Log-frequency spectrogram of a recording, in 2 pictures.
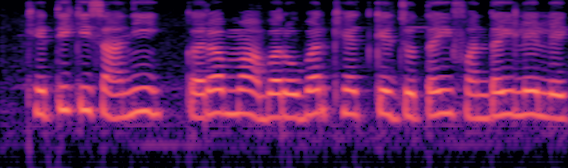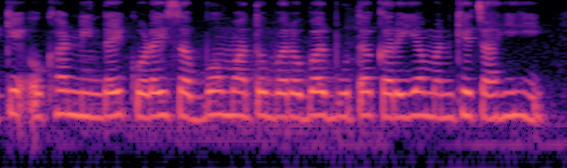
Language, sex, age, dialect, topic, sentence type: Chhattisgarhi, female, 18-24, Western/Budati/Khatahi, agriculture, statement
